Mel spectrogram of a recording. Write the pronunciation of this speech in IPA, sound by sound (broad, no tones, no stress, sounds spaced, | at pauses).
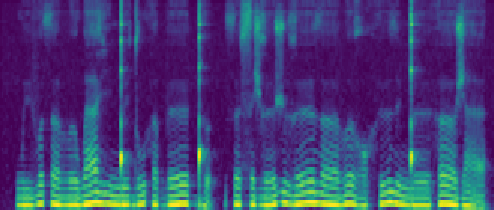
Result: w y v ɵ θ œ β ɵ w æ ɣ i ŋ͡ǃ y d u h œ b øː ɡ͡ǃ ɵ | θ ø s e ʒ ɣ ø ʒ ʉ ɣ øː ð œː β ɵ ɣ ɔ h ʉ ð y ŋ͡ǃ øː h œː ʒ æ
